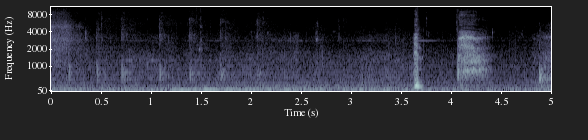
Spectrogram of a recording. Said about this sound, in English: So now I have the hiccups. Something new and exciting.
